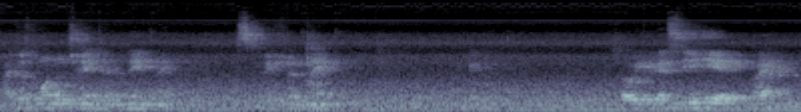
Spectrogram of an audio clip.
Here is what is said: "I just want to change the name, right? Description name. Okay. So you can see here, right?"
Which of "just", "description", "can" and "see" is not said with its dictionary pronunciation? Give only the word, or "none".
description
